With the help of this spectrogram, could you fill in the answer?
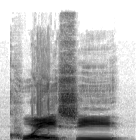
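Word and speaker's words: Kwesi: named uh okay this is how we say quasi okay like the pronunciation k w a y and then c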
